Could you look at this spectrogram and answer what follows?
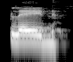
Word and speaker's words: played: It's played, d sound, no y sound, right?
